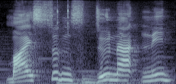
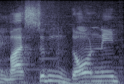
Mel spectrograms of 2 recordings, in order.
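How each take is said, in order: First: "Do not" is said as two full words. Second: "Do not" is contracted to a single syllable.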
